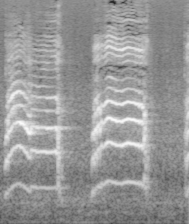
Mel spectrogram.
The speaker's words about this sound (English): That's a domestic cat.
